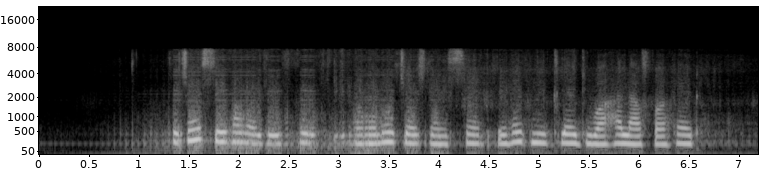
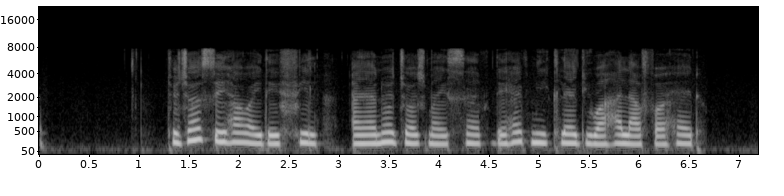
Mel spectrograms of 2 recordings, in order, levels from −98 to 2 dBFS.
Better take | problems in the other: second | noise reduction (neural separator model SepFormer DNS4)

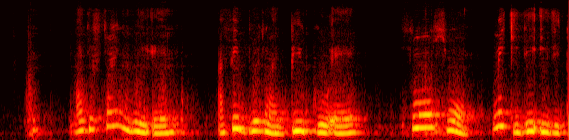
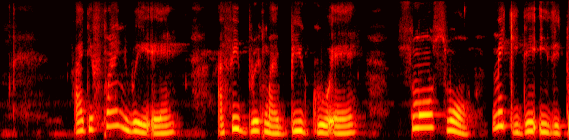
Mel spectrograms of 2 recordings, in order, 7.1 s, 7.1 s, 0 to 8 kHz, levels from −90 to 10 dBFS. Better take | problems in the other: second | noise reduction (neural separator model SepFormer DNS4)

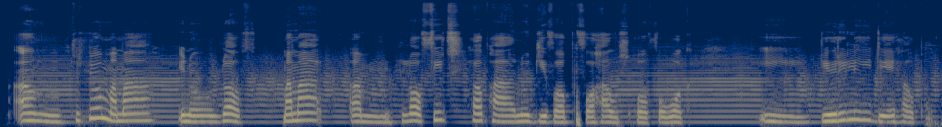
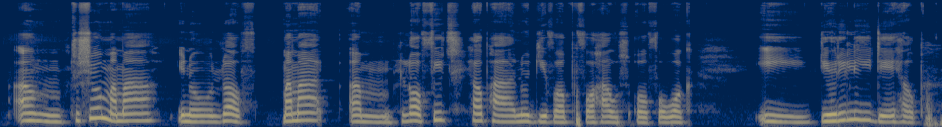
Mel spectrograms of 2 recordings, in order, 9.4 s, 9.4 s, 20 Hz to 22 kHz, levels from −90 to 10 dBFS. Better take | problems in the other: second | noise reduction (neural mask model RNNoise)

